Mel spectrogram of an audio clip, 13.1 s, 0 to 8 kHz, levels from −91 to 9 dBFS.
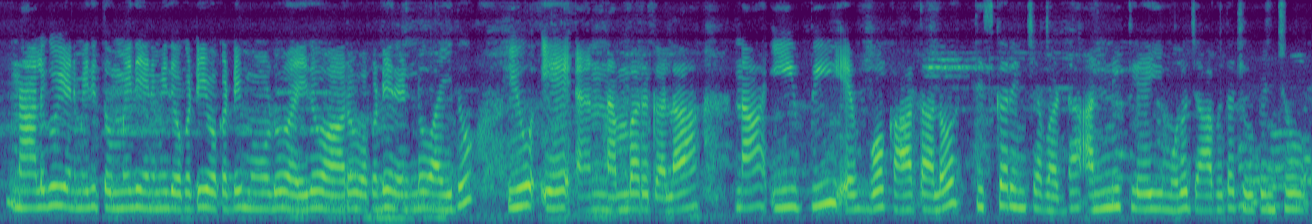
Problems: background sounds at intervals, background conversations at intervals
